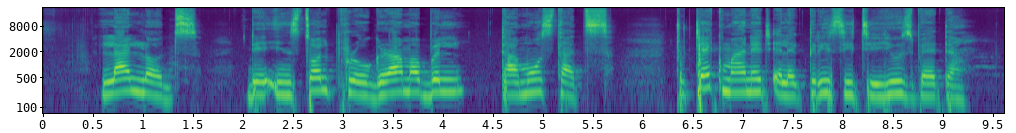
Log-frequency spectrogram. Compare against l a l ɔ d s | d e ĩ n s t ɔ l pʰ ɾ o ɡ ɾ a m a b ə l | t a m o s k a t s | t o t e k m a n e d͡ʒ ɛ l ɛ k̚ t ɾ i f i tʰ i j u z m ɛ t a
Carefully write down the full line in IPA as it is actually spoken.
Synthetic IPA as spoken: l a l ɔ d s | d e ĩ n s t ɔ l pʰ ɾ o ɡ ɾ a m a b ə l | t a m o s t a t s | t u t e k m a n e d͡ʒ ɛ l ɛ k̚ t ɾ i s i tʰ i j u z b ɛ t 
